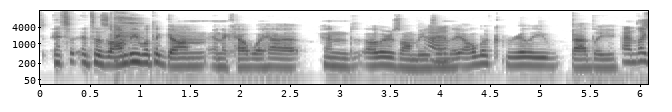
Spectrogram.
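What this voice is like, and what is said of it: Usual voice. Nothing is said of it.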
